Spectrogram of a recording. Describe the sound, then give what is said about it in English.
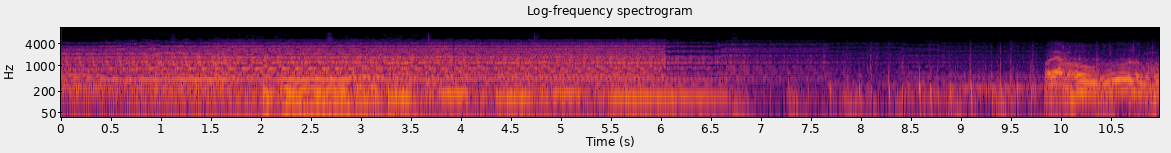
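Horses' hooves clip-clop in a steady trotting rhythm as riders near a bandits' camp on a clear moonlit night, first beneath loud orchestral music, then more clearly on their own before a man's voice starts speaking. “Leave our horses here, Pancho.”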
